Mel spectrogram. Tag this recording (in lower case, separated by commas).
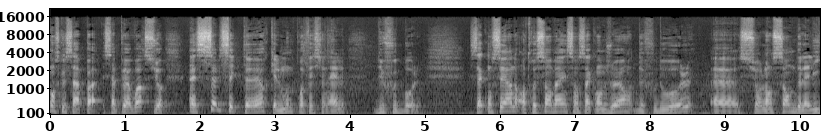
speech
